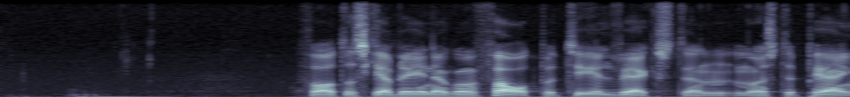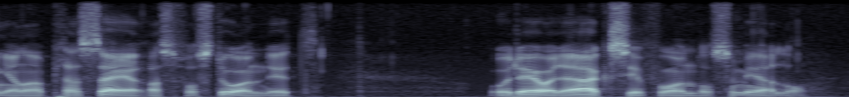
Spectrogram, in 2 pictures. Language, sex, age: Swedish, male, 28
